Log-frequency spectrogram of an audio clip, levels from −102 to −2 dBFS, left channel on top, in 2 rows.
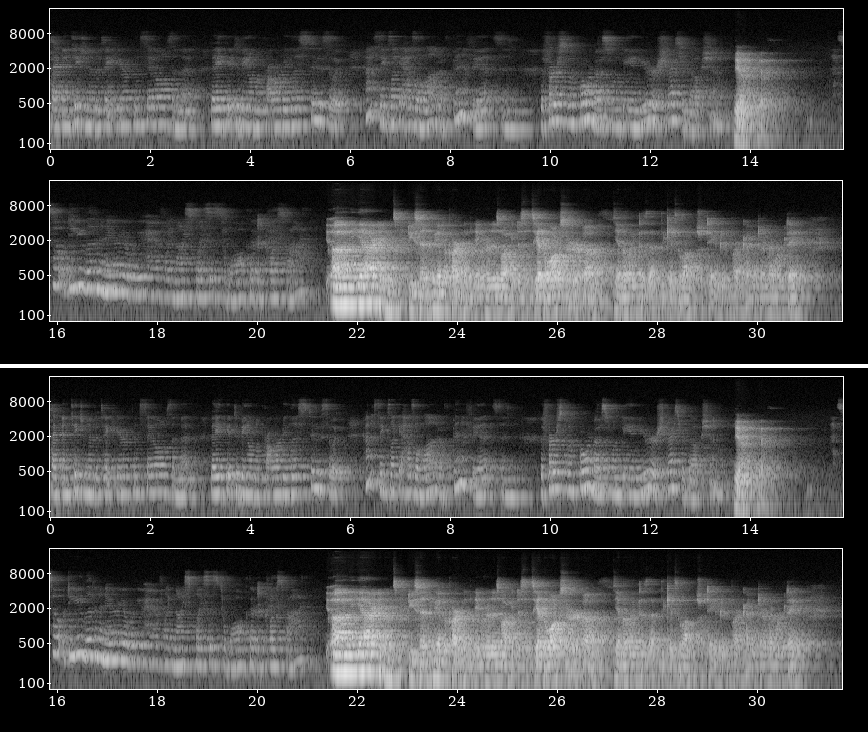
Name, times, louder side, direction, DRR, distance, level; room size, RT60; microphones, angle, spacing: voice 1, 0.0-2.8 3.2-8.8 9.0-9.3 9.8-13.4 15.6-20.9 24.5-24.6, right 1 dB, 40° right, -1 dB, 0.7 m, -36 dB
voice 2, 13.7-14.3 21.4-22.7 23.0-26.9 27.1-31.3, equal, 5° right, -4 dB, 1.2 m, -24 dB
7.8 x 6.1 x 4.5 m, 2.1 s
head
